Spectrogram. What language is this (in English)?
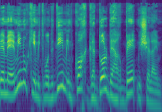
Hebrew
